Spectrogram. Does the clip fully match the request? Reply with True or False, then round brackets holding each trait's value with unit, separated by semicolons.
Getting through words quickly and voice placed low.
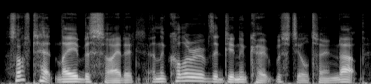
True (275 wpm; 120 Hz)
